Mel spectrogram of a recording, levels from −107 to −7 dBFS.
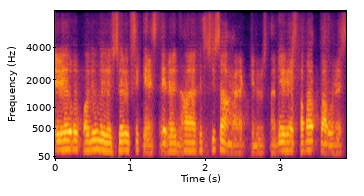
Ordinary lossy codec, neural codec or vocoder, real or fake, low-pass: none; codec, 16 kHz, 0.5 kbps, FreqCodec, smaller model; fake; none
